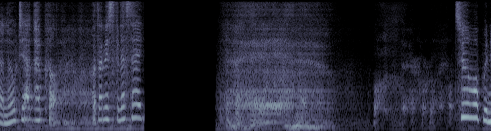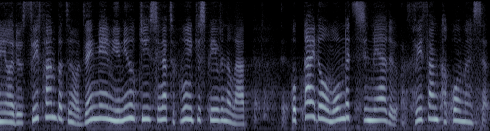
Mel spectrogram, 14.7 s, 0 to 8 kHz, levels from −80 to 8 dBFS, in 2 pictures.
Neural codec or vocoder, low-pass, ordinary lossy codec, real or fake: codec, 16 kHz, 0.5 kbps, FunCodec, trained on LibriTTS, 25 frames a second; none; none; fake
